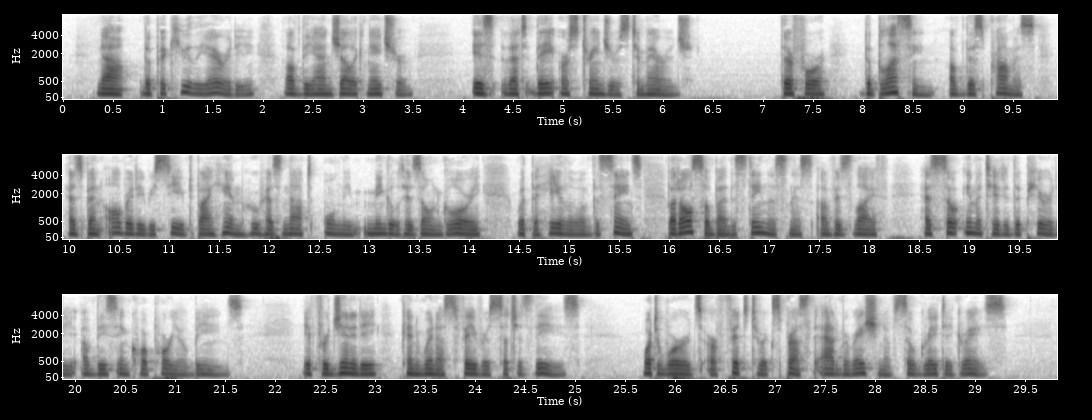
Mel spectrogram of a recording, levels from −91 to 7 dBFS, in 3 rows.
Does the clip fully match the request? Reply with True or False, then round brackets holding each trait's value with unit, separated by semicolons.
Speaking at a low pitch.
True (125 Hz)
